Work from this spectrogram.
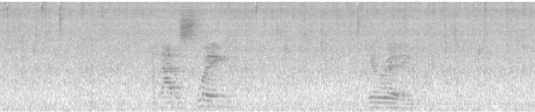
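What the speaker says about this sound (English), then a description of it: "Out here in South Florida, it's a horribly nasty rainy day, so you might hear the noise in the background." Heavy rain pours steadily outdoors on a nasty day in South Florida, a constant hiss under brief spoken words from a nearby voice.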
